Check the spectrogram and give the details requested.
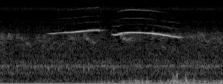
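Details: Blue-winged minla uttering a single high, thin two-note whistle: a brief rising slur followed by a drawn-out note that sags gently, with low rustling and a soft background hum.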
